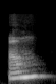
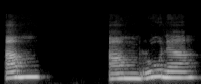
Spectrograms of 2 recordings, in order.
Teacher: मीम के अंदर उसका जाती गुन्ना है, क्योंकि मीम गुन्ना वाला साउंड है ना, तो उसका जाती गुन्ना तो है ही है।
